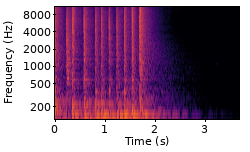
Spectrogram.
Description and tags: african fill002 bpm130 2bar
african, percussion, loop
